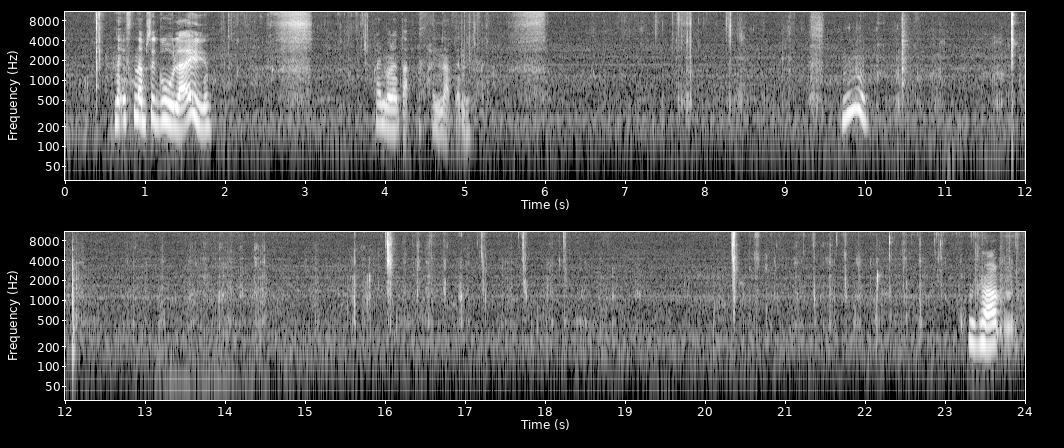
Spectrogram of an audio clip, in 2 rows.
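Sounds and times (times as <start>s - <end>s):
person chewing noodles: 7.3s - 18.9s, 20.3s - 24.0s.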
